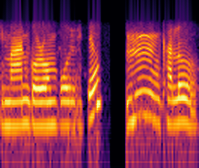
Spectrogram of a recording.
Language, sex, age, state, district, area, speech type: Assamese, female, 30-45, Assam, Lakhimpur, rural, conversation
